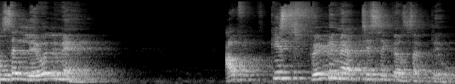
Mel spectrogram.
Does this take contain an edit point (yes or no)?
no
